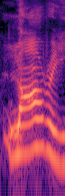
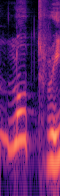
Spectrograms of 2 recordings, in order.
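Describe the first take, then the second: First: The middle t is flapped, sounding like d. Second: The middle t is pronounced as a clear t. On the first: "미국 애들은 어떻게 합니까? 라로리 이렇게 얘기하는 거 좋아하고요" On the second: "영국 애들은 연음하는 거 싫어하거든요. 로터리 이렇게 얘기합니다"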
